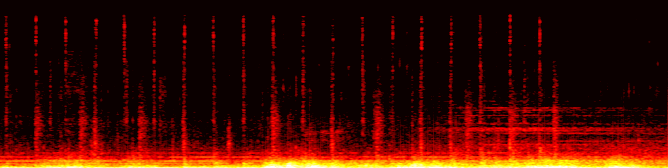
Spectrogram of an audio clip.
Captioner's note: thunder rumbling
